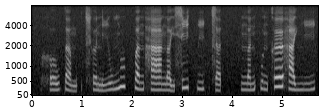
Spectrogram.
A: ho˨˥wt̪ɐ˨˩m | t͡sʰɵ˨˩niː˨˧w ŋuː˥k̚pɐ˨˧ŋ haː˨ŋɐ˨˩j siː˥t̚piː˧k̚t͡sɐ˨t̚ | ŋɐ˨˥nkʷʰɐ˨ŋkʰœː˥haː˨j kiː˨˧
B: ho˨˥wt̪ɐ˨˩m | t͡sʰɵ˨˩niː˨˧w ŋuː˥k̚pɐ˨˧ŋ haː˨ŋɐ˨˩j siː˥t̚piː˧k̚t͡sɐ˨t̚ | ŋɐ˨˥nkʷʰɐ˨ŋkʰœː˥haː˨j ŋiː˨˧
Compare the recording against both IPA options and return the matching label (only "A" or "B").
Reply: B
